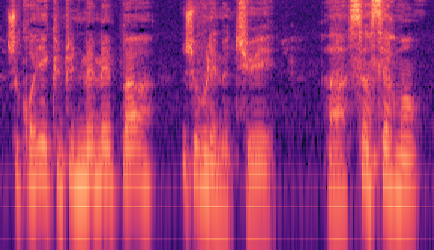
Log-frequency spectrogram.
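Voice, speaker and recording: A man's voice: a little high, lively intonation, normal speed, mellow, slightly rough, voice pushed up. A man reading aloud voices a desperate young lover, speaking in an impassioned, pleading way.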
